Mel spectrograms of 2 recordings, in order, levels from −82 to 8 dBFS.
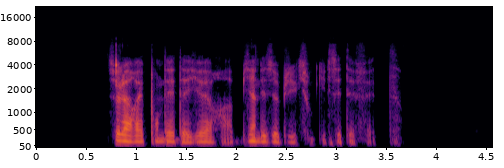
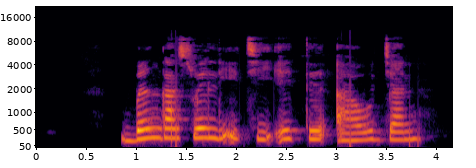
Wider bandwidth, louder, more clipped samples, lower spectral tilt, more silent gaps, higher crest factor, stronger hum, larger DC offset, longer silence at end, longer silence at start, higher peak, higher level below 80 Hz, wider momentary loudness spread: second, 7.8 kHz vs 9.6 kHz; second, -29 LUFS vs -18 LUFS; neither; first, -6.5 dB/octave vs -4 dB/octave; neither; first, 24 dB vs 18 dB; neither; neither; first, 0.95 s vs 0.3 s; about the same, 0.75 s vs 0.85 s; second, -6 dBFS vs 0 dBFS; about the same, -58 dBFS vs -54 dBFS; first, 18 LU vs 9 LU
